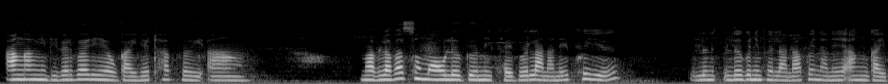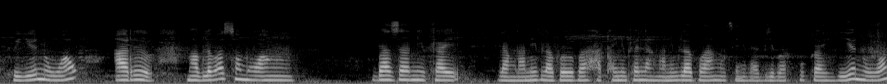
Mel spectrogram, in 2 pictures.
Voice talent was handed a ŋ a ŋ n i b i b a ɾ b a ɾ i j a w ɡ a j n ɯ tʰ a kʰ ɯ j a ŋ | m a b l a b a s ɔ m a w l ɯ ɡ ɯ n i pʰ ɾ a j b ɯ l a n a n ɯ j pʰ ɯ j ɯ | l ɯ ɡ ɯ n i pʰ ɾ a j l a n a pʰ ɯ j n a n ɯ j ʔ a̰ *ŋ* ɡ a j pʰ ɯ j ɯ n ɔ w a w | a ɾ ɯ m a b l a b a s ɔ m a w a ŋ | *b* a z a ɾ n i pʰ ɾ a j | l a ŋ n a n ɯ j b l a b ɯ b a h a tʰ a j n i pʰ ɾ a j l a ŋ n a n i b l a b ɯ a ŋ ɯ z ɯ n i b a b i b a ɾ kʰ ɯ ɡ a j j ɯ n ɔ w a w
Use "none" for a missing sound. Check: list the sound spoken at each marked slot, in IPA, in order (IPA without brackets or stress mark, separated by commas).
ŋ, b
